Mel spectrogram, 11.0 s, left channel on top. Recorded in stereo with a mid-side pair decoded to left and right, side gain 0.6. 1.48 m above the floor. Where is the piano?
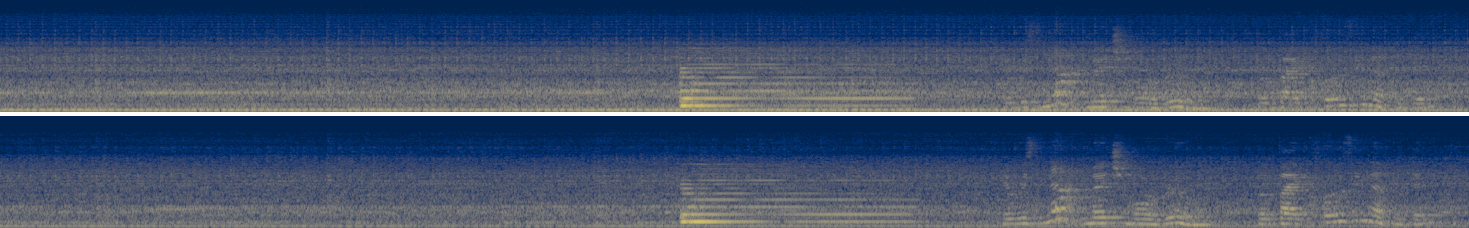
65° left, 0.8 m.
